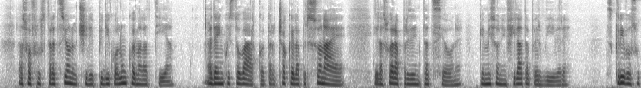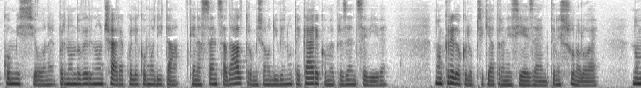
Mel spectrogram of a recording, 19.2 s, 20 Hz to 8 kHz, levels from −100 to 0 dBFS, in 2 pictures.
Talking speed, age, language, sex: 195 wpm, 40-59, Italian, female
